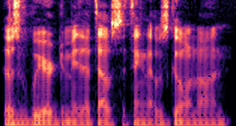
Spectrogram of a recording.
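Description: A man's voice: lowish voice, monotone, racing, dark tone, clear, resonant tone, no echo, clean studio sound. A man in his late twenties hosting a casual podcast chat, rambling with many fillers and restarts. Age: 20s. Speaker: podcast host.

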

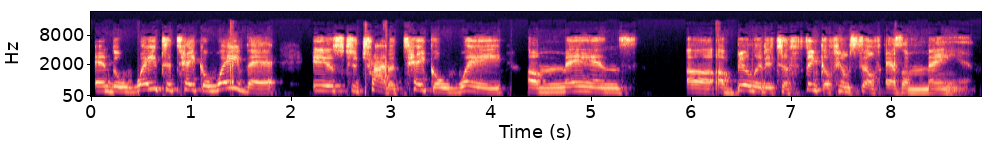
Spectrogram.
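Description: A middle-aged woman speaking as a guest in a conversation, earnest and emphatic, measured in her delivery. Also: lowish voice, animated, darkish tone, muffled recording. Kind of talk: reflective conversation.

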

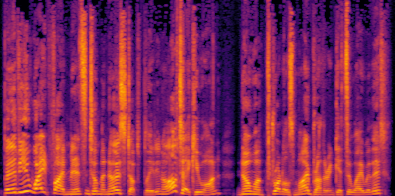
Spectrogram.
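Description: A woman's voice: mid-range voice, expressive, a little fast, a bit bright, no room sound, clean studio sound, pitched above the performer's own voice, natural voice. Woman as a feisty, nasal twelve-year-old girl. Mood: defiant. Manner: defiant, combative.

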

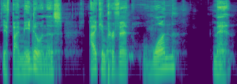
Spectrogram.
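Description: A man's voice: fairly low pitch, lively intonation, slow, husky, dry recording, studio quality. A man hosting a solo podcast, talking candidly and motivationally, his voice slightly scratchy from a summer cold. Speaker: podcast host.

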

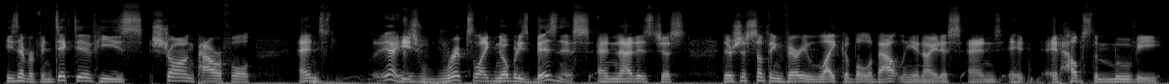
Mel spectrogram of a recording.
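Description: A man's voice: medium pitch, moderate pace, pushed and bright. A man co-hosting a casual film podcast, talking enthusiastically and rambling with restarts. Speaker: podcast co-host.

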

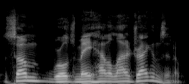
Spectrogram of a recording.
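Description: A man talks in a casual podcast discussion. He thinks out loud and often puts questions to the others. The sound is close and dry, with an ordinary middle pitch. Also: sing-song, quick pace, no echo. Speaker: podcast co-host. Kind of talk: casual tabletop gaming discussion.

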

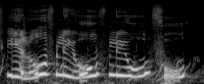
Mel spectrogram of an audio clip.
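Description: Woman voicing a sick male fish, moaning, raised pitch, dry close sound. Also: moderate pace, vocal fry, mellow, no echo.

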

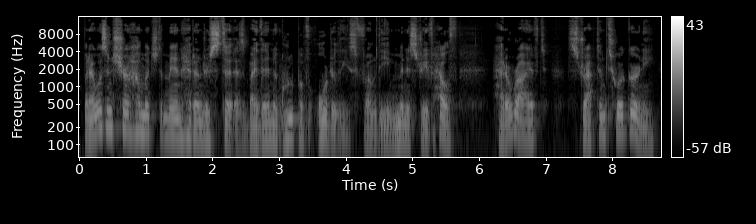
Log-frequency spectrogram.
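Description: A man reading a scripted comic science-fiction story in the first person, with a dry, deadpan, wordy delivery. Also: lowish voice, gravelly, breathy edge. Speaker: narrator.

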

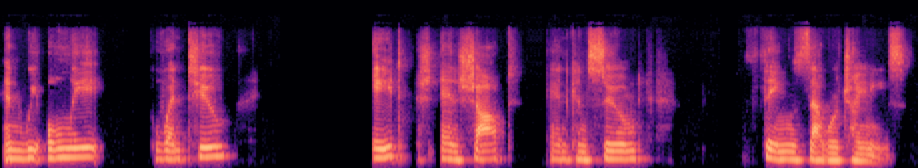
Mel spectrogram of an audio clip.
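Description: A woman's voice: low-pitched, steady tone, drawn-out words, pauses often, a little mellow. A woman in her late thirties with an American accent, telling a wry, self-deprecating story in casual conversation. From United States. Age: late 30s.

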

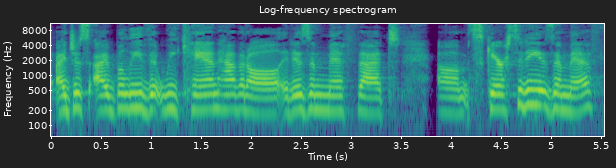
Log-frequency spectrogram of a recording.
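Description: Candid woman guest, halting and open. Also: medium pitch. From United States. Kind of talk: interview. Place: hotel in Singapore.

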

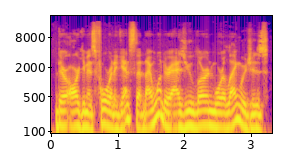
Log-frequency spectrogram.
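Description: A man co-hosting a podcast, asking thoughtful questions in a relaxed, casual way. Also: medium pitch, fast. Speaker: podcast co-host.

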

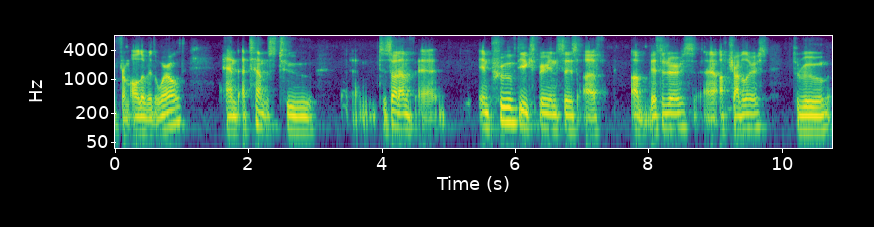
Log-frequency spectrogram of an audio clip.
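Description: A young man from Denmark speaks in a low register with a very forceful, bright edge. He talks at a halting, conversational pace and keeps restarting his phrases as he tells his story. The audio is dull and lo-fi. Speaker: startup CEO guest. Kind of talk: conversational interview answer.

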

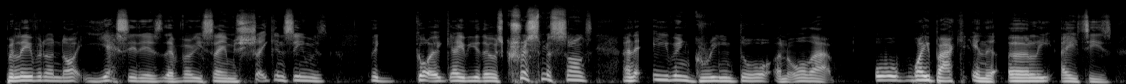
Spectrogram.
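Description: A man's voice: on the high side, moderate pace, darkish tone, dry recording, clean studio sound. A man presenting a music chart show in an enthusiastic radio style, speaking emphatically and repeating phrases for stress.

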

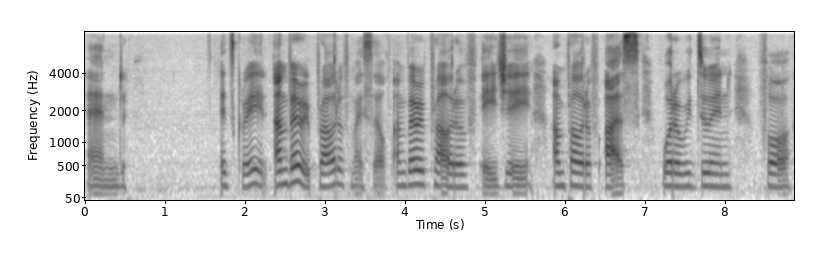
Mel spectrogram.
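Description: A woman in her twenties speaks with a Ukrainian accent in a relaxed interview. She talks slowly, stopping often on fillers and restarts, at a middle pitch. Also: creaky. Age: 20s. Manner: halting, full of fillers and restarts. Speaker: guest, bakery founder. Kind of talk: casual interview chat.

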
